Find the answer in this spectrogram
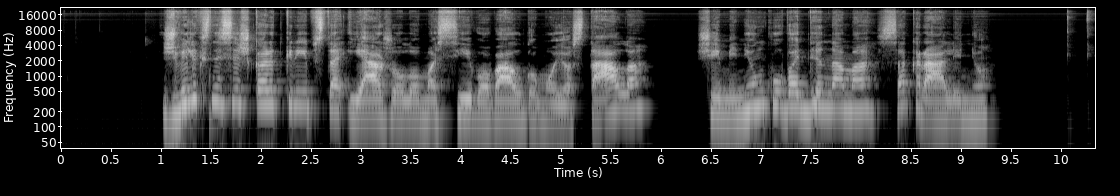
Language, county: Lithuanian, Kaunas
